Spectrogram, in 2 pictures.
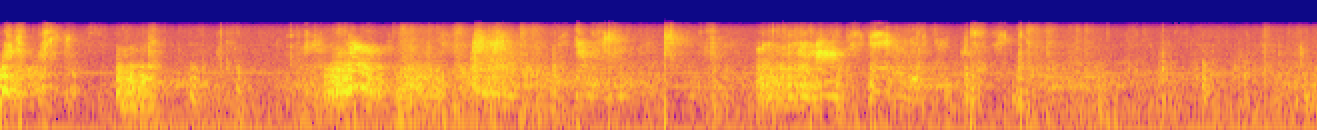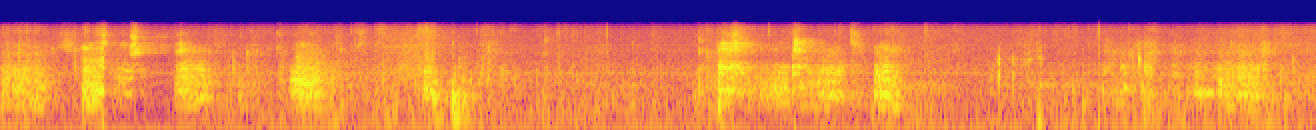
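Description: French Bulldog puppies at play, trading gruff little growls, grumbles and yips in quick bursts.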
